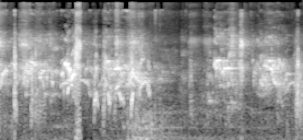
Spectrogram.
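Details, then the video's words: Budgerigar twittering comes in two main bursts of high squeaks and chirps, separated by a softer lull in the middle. "Dieser Sound macht Wellensittich Vogel verrückt"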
